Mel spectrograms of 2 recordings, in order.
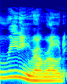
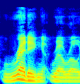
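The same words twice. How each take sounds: First: The first vowel is a long ee sound. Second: The first vowel is a short e sound. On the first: The speaker calls it wrong. "it's not the Reading Railroad" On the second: The speaker calls it right. "It's pronounced the Reading Railroad, even though it's spelled like reading"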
